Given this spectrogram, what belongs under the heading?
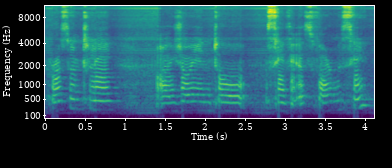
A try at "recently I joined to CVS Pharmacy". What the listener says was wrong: So don't end your statements with rising intonation. That's not going to help your TOEFL score. You need to end those statements with falling intonation.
